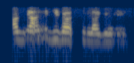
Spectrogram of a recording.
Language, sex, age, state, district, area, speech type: Odia, female, 18-30, Odisha, Kalahandi, rural, conversation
